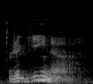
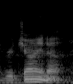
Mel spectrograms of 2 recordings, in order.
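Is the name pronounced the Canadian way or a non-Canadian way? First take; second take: non-Canadian; Canadian. First: The name is pronounced in a non-Canadian way. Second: The name is pronounced the Canadian way.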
